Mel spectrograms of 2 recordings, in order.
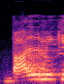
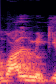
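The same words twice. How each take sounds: First: वाल्मीकि said with B for V, "baalmiki"; wrong B sound. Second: वाल्मीकि said with a V, "vaalmiki"; correct V sound. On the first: Teacher rejecting the mistaken form, wrong B in वाल्मीकि. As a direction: start वाल्मीकि on a hard B, higher pitch. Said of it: "वाल्मीकि नहीं होता है". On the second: Teacher giving the correct form, V in वाल्मीकि. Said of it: "वाल्मीकि होता है". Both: Shown as a demonstration.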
